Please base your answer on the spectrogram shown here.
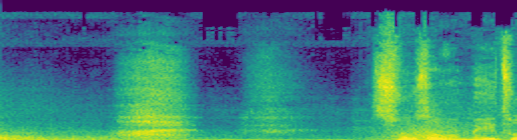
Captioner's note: sighs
